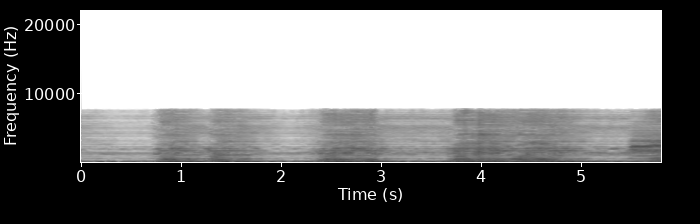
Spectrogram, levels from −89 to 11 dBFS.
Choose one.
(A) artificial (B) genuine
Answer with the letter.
A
